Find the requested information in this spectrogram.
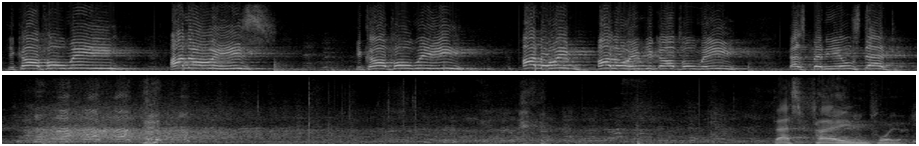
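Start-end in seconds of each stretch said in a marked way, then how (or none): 0.0-9.1 put-on high, loud, excited kid's voice; Manchester boy shouting. Manchester boy yelling at the stage door. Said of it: "And he's going". 9.1-16.8 laughing. Real, not acted. Laughing after the punchline.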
